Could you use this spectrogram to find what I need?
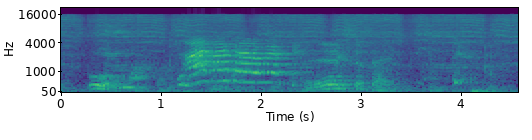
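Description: A young girl shouts and squeals excitedly.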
